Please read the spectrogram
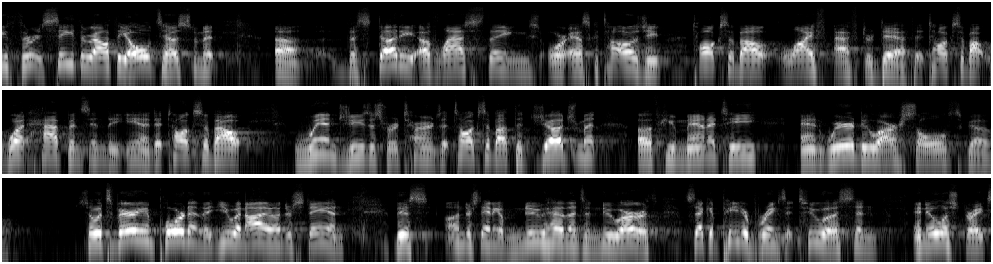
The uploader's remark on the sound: At Friendship Baptist Church.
